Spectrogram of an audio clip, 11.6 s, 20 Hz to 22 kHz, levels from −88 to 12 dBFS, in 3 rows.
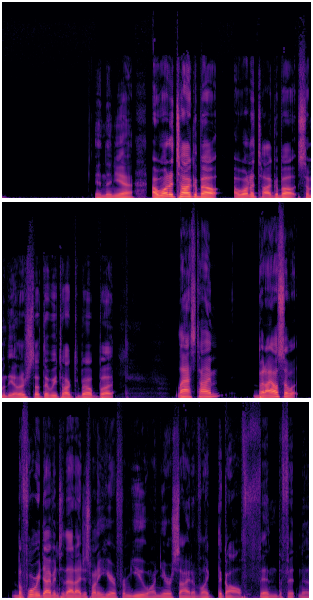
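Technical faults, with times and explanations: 5.24 to 11.57 s: section at the wrong speed. The speech runs 1.27 times fast, hurried and about four semitones higher, likely from playback against the wrong clock.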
